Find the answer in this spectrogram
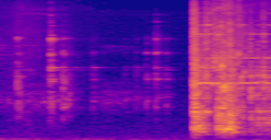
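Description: Porcelain teacup knocked over onto a wooden table: a few faint clinks, then a sudden clattering crash about one and a half seconds in, ringing briefly.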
